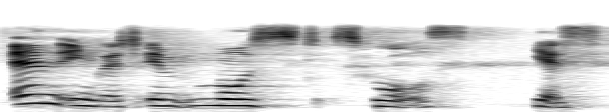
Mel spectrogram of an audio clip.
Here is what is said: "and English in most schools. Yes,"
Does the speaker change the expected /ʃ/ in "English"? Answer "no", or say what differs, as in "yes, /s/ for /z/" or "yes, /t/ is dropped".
no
